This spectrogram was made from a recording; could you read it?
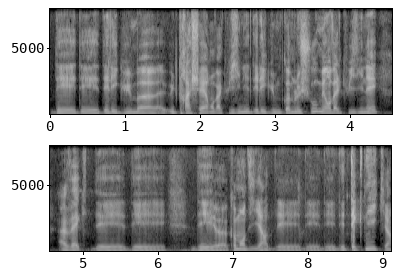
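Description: A man's voice: fairly low pitch, big pitch swings, normal speed, darkish tone. A man co-hosting a food radio show as critic, repeating words and stammering while he thinks.

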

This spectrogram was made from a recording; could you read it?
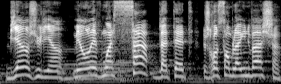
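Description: A man's voice: high-pitched, fairly quick, sharp tone, soft background music. A man voicing a grumpy, bossy male dragon that has come alive in a child's drawing, speaking in an indignant, demanding way. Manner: indignant, demanding, rhymes names.

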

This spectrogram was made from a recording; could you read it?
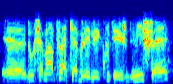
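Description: A man's voice: on the high side, fast talker, no echo. A male novelist in a radio interview, talking hesitantly with many fillers and restarts, mocking himself. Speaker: novelist guest.

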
